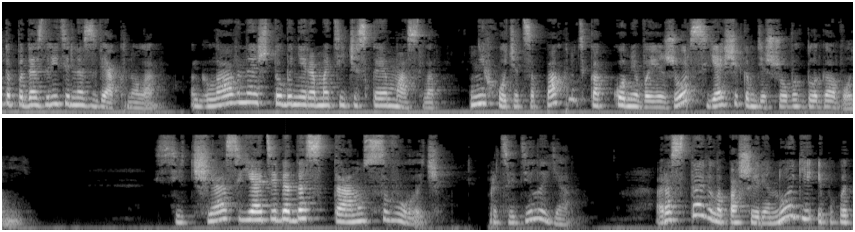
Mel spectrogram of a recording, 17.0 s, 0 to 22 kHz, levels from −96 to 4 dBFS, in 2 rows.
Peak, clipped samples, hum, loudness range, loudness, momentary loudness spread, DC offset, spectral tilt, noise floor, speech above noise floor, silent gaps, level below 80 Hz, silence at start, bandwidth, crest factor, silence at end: 0 dBFS; under 0.1%; none; 7 LU; -21 LUFS; 16 LU; under 0.1%; -3 dB/octave; -59 dBFS; 38 dB; 13.30-13.36 s; -50 dBFS; 0 s; 13 kHz; 22 dB; 0 s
